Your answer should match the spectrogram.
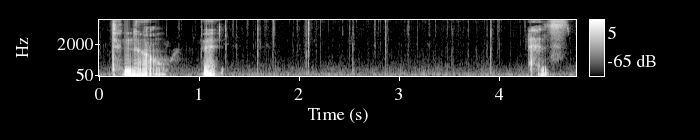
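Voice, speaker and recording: An earnest demon in love , acted by a man, speaks in a low, gravelly half-whisper. He picks his words slowly and haltingly, as if weighed down by guilt, in an intimate dramatic roleplay monologue. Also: full character voice. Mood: tender, sorrowful. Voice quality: breathy, husky, whispery. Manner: slow, halting, hushed delivery with pauses. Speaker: audio roleplay voice actor.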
